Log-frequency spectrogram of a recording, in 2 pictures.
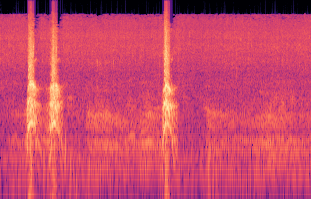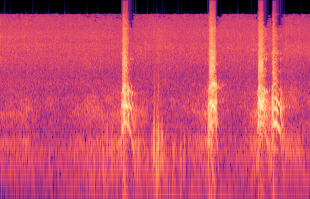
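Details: Max the dog barking up at something in the sky: loud, sharp barks in short bursts, a quick double, a single, then pairs, separated by quiet gaps over a faint background hum.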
